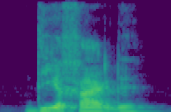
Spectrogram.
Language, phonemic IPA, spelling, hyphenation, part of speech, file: Dutch, /ˈdiːrˌɣaːr.də/, diergaarde, dier‧gaar‧de, noun, Nl-diergaarde.ogg
- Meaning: zoo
